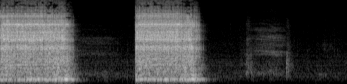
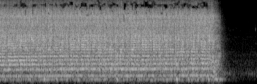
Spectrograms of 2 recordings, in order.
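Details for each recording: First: Snow blower chute-rotation winch motor bench-run on jumper leads: two one-second bursts of harsh high-pitched gear whine and rattle; noisy gearbox, owner unsure whether it is bad, needs grease or is normal for winches. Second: Snow blower chute winch motor, which made a terrible noise before, after disassembly and greasing its gears: steady high motor whine with even gear buzz for about three seconds, no grinding. Normal winch motor run.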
